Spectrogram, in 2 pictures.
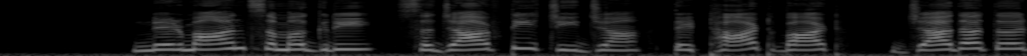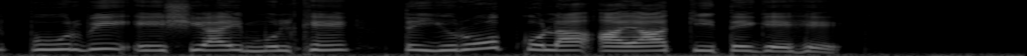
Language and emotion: Dogri, neutral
